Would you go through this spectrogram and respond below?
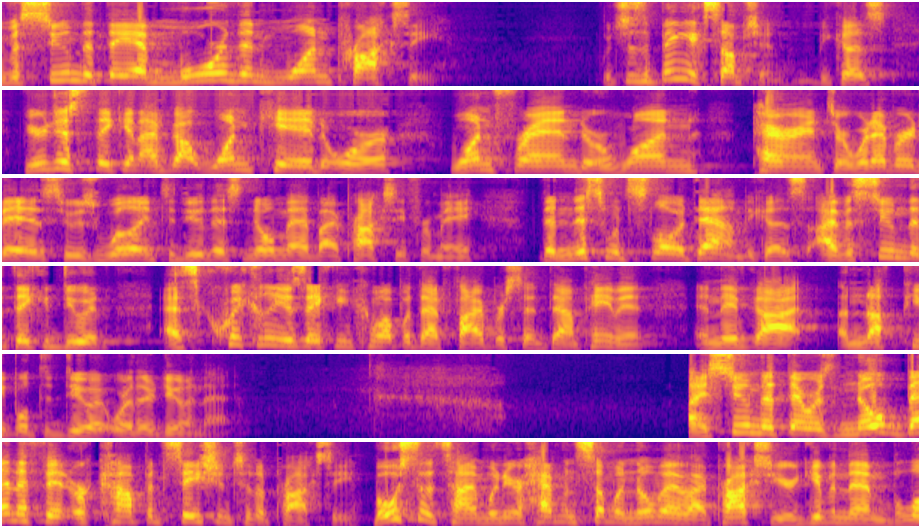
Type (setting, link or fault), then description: setting, live audience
